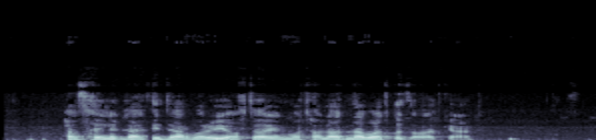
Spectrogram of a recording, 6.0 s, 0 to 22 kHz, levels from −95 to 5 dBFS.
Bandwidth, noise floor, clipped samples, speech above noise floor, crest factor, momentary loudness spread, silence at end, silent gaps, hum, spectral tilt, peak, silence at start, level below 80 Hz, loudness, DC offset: 9.2 kHz; -63 dBFS; under 0.1%; 46 dB; 16 dB; 11 LU; 0.85 s; none; none; -8 dB/octave; -4 dBFS; 0.4 s; -66 dBFS; -18 LUFS; under 0.1%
